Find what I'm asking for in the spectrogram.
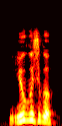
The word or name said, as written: yugsigo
